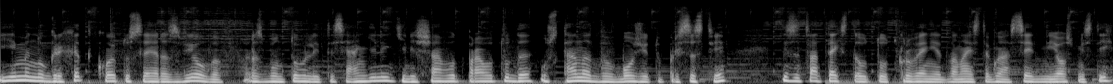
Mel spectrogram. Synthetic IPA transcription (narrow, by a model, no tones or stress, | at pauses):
iimɛnːoɡɾɛxɤt̪kʰɔjt̪osɛːɾɐzvilˠvɐfɾɐzbont̪uvɐlit̪ɛsiaŋɡʲɛliɡʲilɛʃavɐot̪̚pɾʔavot̪od̪ɐost̪anət̪vɐvbɔʒiɛt̪opɾisɤst̪viɛ | izɐt̪ovat̪ɛkst̪əot̪ot̪kɾovɛniɛd̪vɐnajsɛ̥t̪əɡlvasɛd̪miːɔsmist̪ix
